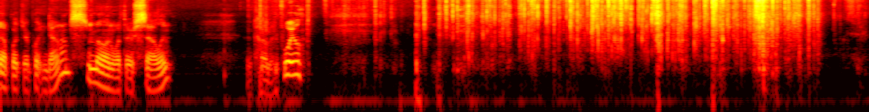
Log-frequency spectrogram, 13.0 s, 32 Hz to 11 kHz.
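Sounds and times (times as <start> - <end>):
foil wrapper tearing and crinkling: 6.2 - 12.6.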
